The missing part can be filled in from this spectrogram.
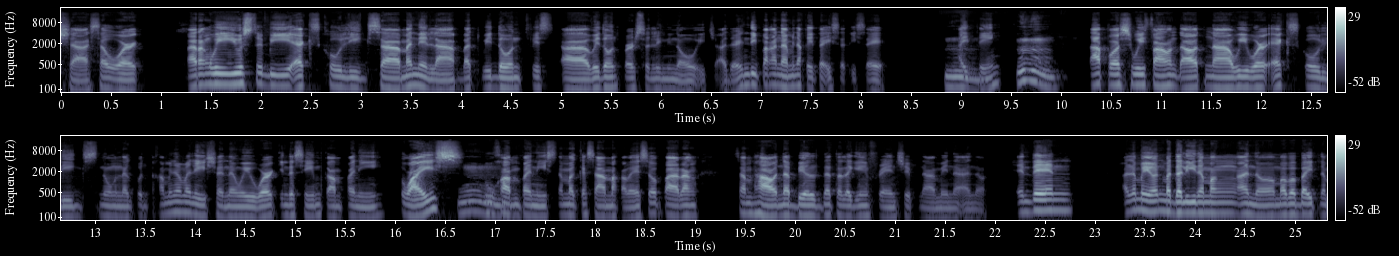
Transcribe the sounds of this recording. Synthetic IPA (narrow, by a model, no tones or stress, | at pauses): ʃasɐwɛɹk̚ | paːɾɐŋwijuːst̪ubiʔɛkskʰoliɡsːɐmɐnɪlɐbɐt̪̚wid̪ont̪̚fɪsʔawid̪ownt̪̚pɛɹsɔnɐllinowʔḭːt͡ʃɐ̰d̪ɛɹhɪnd̪iːpɐŋanaːmɪnːɐkiːt̪ɐʔɪsɐt̪̚ʔɪsɛ | ʔajt̪ɪ̃ŋk̚ | t̪aːposwifãwnd̪awt̪̚nɐwiwɛɹʔɛkskoliɡsnʊŋnɐɡ̚pʊnt̪ɐ̥kɐmɪnɐ̃ŋmɐlejʃɐnɐnwiwɛɹkɪnd̪ɐsẽjmkɐmpɐnit̪wajst̪ukampɐnisnɐmɐɡ̚kɐsaːmɐkɐmɛsopaːɾɐŋ | sɐmɦawnɐbɪld̪̚nɐt̪ɐlɐɡajʊŋfɹɛnd̪ʃɪp̚naːmɪnːɐ̰ʔɐ̰no̞̰ | ʔɛnd̪ɛn | ʔɐlamːojonmɐd̪ɐlinɐmɐŋʔɐno̞mɐbabɐʔɪt̪nɐ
